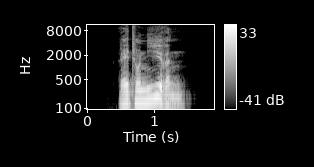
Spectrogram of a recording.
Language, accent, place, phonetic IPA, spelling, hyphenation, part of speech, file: German, Germany, Berlin, [ʁetʊʁˈniːʁən], retournieren, re‧tour‧nie‧ren, verb, De-retournieren.ogg
- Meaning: 1. to return to sender 2. to return (a serve)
